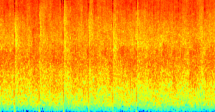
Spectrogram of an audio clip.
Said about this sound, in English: And these guys in this picture behind me, I want you to give them a round of applause, all right?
